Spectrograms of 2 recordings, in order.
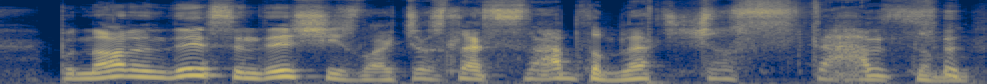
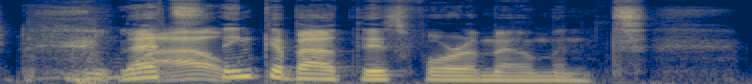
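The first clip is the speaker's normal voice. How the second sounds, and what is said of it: Imitates an actress's voice. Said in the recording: “This is my Gal Gadot impression.”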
